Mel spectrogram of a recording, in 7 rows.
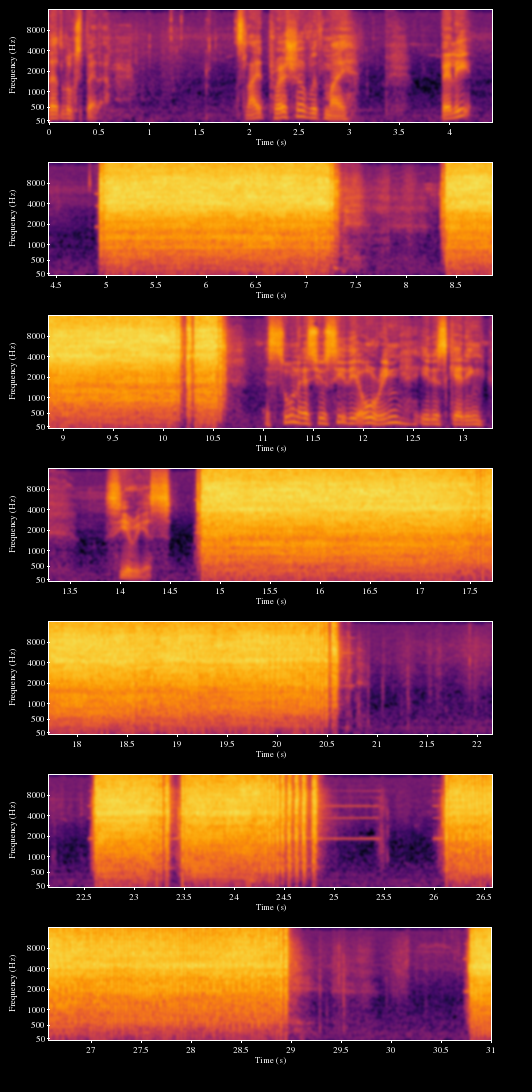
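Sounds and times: impact wrench hammering: 22.6s - 24.9s.

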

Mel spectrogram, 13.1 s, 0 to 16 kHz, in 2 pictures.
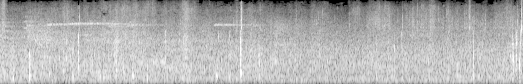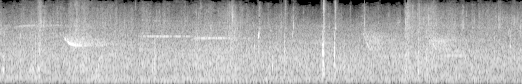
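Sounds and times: rustling in dry leaves: 0.0s - 13.0s
high whistle-like calls: 7.4s - 9.7s.

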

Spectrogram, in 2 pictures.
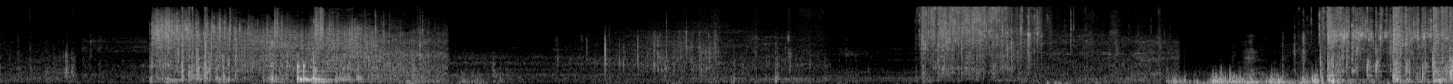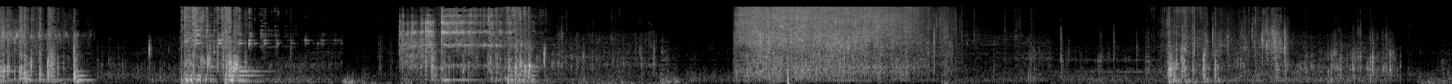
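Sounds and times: plastic cubes cracking under tyre: 1.5s - 4.3s, 9.2s - 10.8s, 12.9s - 15.5s, 22.9s - 28.6s.

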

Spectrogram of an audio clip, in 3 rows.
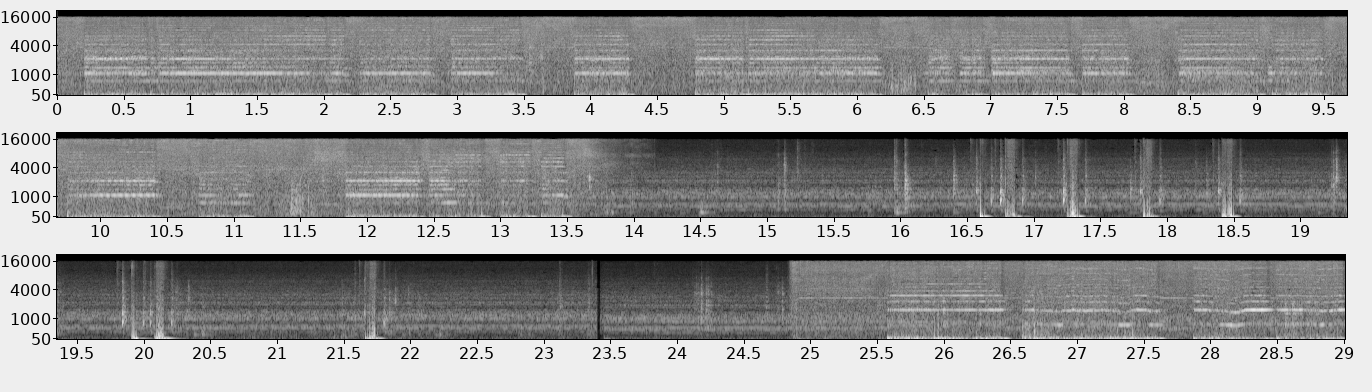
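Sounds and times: angle grinder grinding steel: 0.0s - 14.2s, 24.8s - 29.0s
tack welding bursts: 0.0s - 14.2s, 24.8s - 29.0s.

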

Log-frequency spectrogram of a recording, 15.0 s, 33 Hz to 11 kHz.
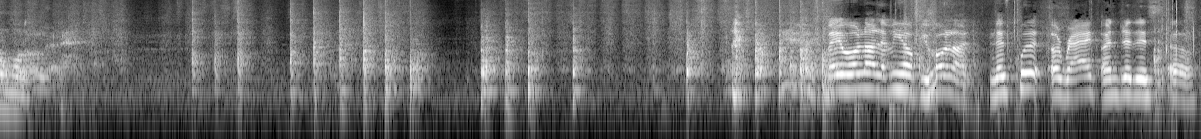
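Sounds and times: knife sawing meat: 6.8s - 9.3s.

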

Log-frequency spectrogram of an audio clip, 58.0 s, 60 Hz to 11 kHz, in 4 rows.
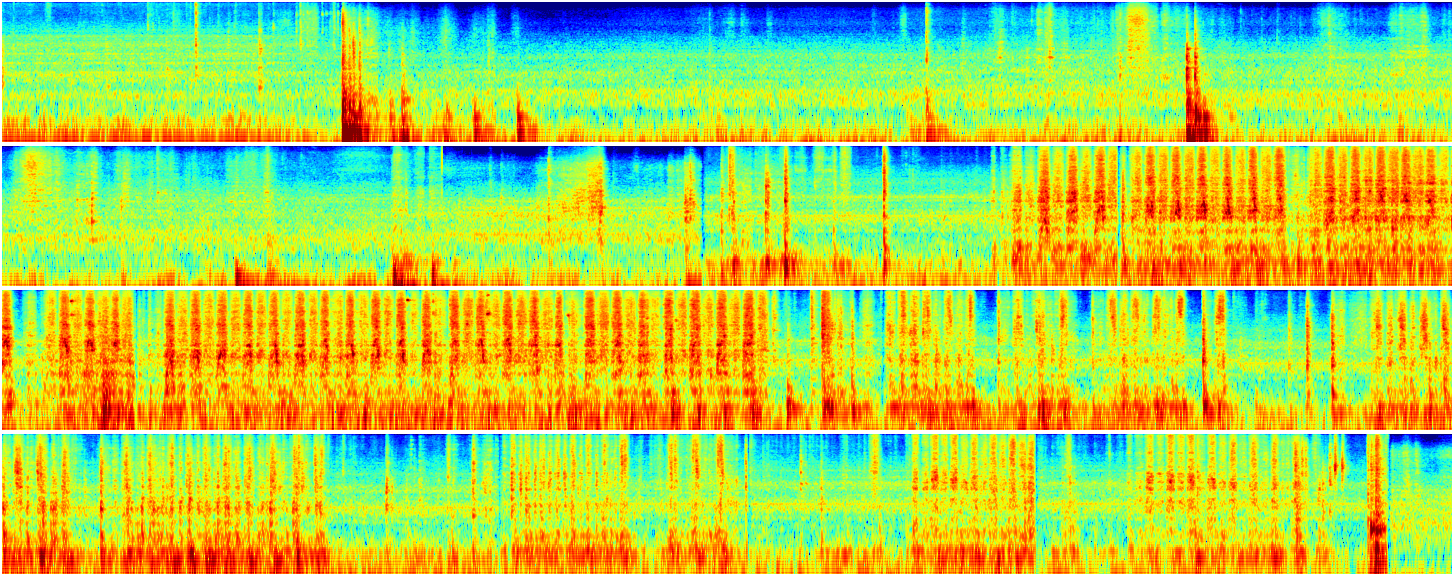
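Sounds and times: hand saw cutting wood: 24.4s - 41.4s, 42.3s - 46.8s, 48.3s - 51.0s, 52.2s - 56.9s.

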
